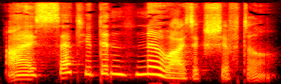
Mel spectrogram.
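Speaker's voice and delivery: high, slow, smooth wheedling. Acted. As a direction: slide into an oily charm. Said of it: "he said smoothly".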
